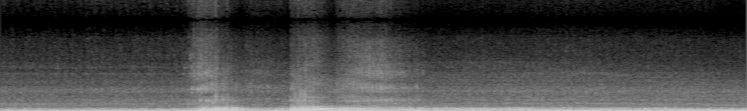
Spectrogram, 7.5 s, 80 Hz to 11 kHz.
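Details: 2003 Ford F150 Lightning V8 tuned on E85, with a Bassani muffler, J&L catch can, ice box and AFCO heat exchanger: deep, steady burble with two quick blips rising and falling cleanly back to an even idle; healthy.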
